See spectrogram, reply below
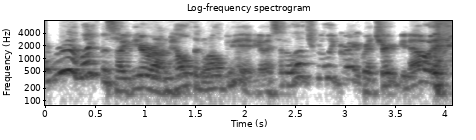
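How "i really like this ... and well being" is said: put-on British accent with sing-song, swooping pitch. Quote what Richard said to you several times throughout the day, in Richard's British accent. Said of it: "in his British accent".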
